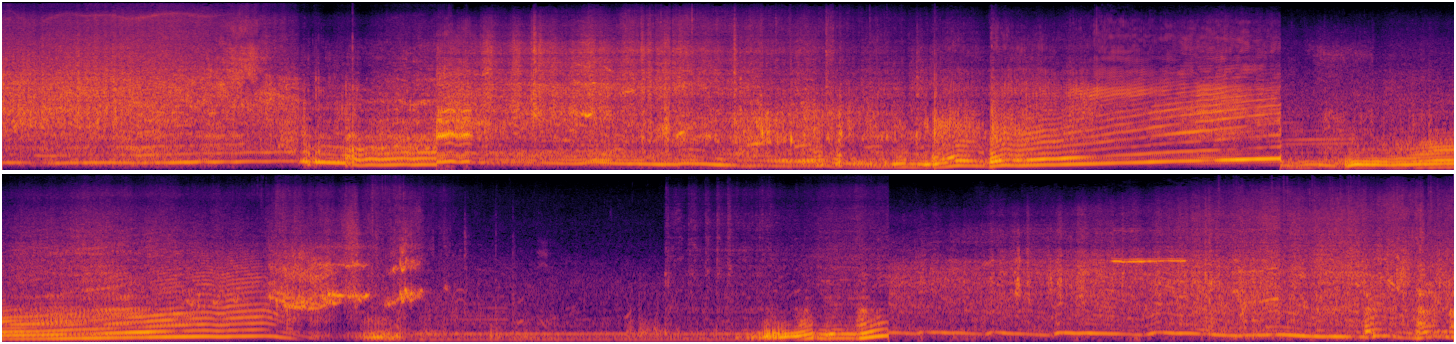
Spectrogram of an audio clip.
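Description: Rally car engines roar and rev hard, rising and falling in pitch as cars speed past close by.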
